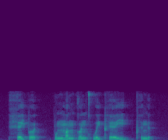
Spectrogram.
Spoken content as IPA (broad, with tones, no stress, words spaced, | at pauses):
he˨˧jpɵ˨t̚ | pʊ˨˥ŋmɐ˨˥ŋ kɵ˧nkʷʰe˨˩j pʰe˨˥j | pʰɪ˨˩ŋɪ˥k̚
